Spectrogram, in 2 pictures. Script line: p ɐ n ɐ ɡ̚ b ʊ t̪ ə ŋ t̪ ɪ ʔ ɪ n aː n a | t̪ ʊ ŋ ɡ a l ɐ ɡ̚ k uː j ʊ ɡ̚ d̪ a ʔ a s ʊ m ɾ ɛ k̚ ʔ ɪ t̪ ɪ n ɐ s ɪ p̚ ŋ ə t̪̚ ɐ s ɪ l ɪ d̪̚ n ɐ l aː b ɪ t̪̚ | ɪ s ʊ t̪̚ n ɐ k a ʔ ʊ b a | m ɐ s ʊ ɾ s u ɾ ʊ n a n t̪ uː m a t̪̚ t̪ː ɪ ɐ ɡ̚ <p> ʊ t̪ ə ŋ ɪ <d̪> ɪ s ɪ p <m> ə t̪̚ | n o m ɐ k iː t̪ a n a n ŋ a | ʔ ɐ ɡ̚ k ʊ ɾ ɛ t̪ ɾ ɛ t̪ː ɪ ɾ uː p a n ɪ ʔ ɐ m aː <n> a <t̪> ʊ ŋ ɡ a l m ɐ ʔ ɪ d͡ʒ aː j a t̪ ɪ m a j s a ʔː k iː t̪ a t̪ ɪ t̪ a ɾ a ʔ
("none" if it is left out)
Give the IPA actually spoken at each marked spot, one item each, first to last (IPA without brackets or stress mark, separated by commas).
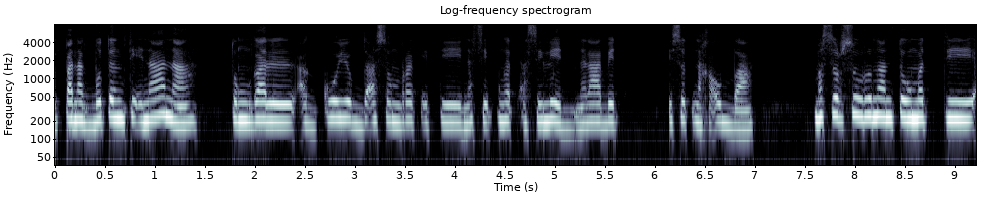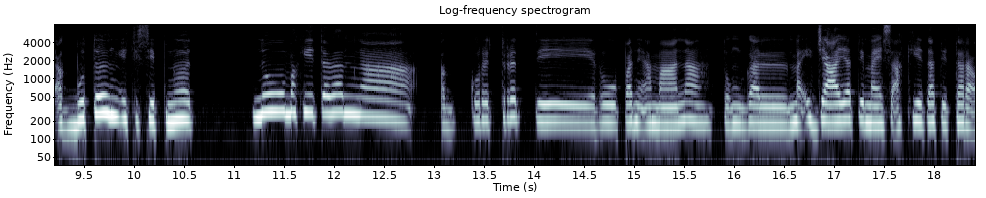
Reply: b, t̪, ŋ, n, t̪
